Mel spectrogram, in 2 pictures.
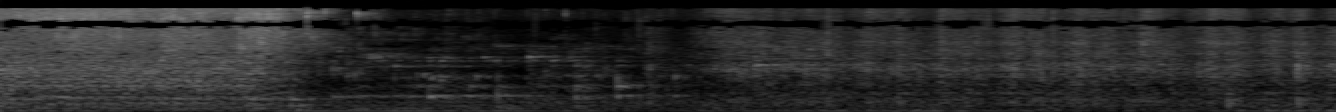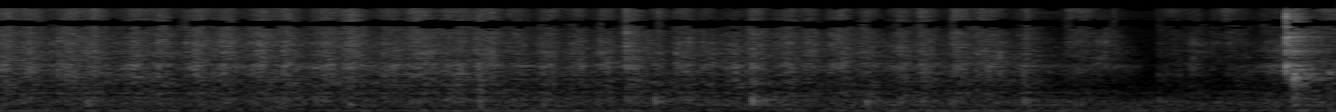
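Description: Tap water runs briefly for about the first second, wetting the shaving brush. After that, a synthetic-knot shaving brush works a thirsty shaving soap into lather on the face, giving a faint, steady brushing and rubbing sound.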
